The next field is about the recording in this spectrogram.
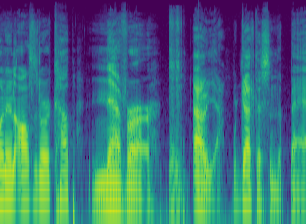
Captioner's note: blows raspberry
